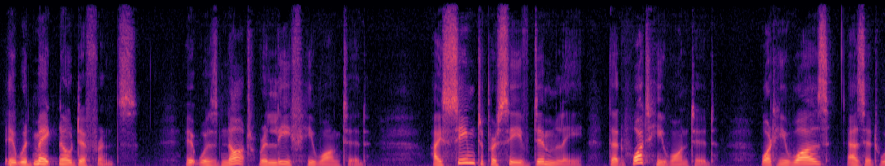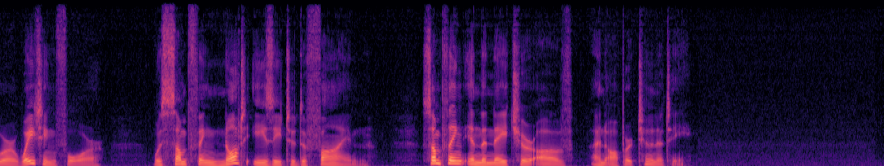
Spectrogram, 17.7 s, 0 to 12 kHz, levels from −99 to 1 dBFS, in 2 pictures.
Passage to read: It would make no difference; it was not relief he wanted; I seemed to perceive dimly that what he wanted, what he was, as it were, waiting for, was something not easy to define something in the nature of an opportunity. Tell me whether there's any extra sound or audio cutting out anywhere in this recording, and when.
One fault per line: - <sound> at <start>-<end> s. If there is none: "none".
none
